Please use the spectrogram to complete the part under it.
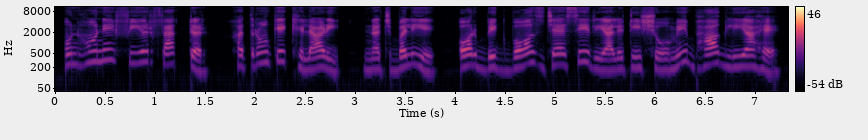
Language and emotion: Hindi, neutral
